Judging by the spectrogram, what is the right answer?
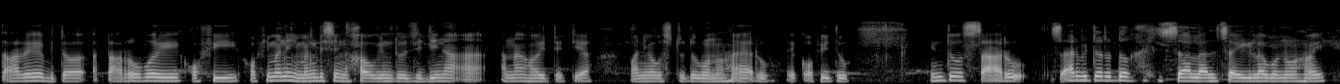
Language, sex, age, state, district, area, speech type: Assamese, male, 18-30, Assam, Barpeta, rural, spontaneous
